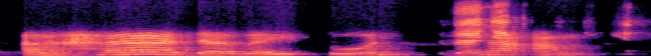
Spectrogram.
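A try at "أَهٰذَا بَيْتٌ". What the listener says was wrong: Danya panjang dikit. Ahadza baitun.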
